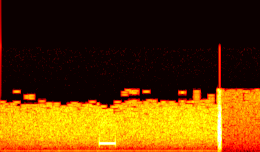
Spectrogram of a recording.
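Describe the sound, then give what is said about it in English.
A single short telephone keypad tone beeps as someone makes a quick phone call, over a steady background hiss and low hum, followed about a second later by a sharp click. No one speaks. “I gotta make a quick phone call.”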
